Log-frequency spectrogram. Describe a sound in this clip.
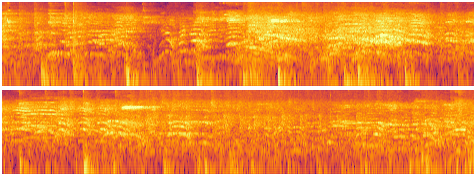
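Girls shout and call to each other on the court.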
